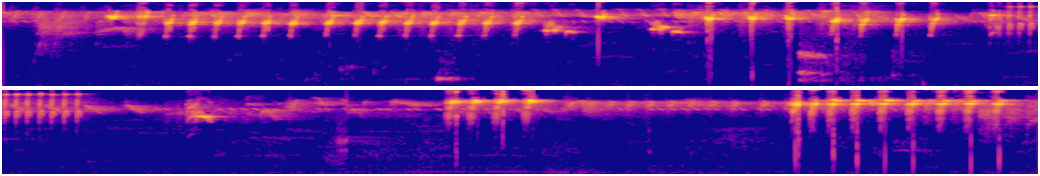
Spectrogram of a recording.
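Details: Long, rapid sunbird trill of high, evenly spaced notes that slides into scratchy twitters. After a gap, loud piercing buzzy bursts follow. Sung vigorously, as used for tutoring caged birds.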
